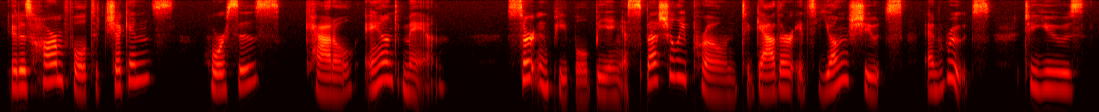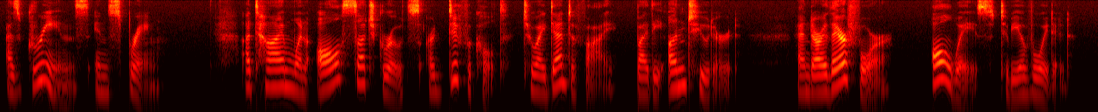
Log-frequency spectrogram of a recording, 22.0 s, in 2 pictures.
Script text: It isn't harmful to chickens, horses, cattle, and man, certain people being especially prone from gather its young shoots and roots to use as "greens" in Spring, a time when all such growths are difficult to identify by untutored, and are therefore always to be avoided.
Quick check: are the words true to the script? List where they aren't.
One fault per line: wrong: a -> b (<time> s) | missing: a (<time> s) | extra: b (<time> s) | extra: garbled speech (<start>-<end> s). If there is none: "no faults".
wrong: isn't -> is (0.2 s)
wrong: from -> to (7.4 s)
extra: the (17.5 s)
